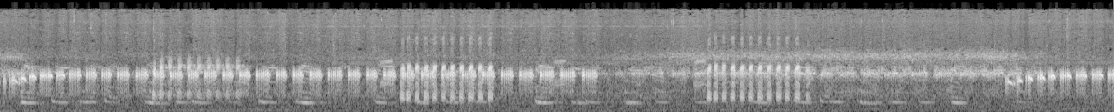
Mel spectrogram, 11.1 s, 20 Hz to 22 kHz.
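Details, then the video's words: A dense frog chorus meant for falling asleep, with continuous high pulsing calls, louder buzzy rattling bursts every couple of seconds, and soft low croaks scattered beneath. "The sound of frogs lulls sleep, 30 minutes you fall asleep soundly.( Suara katak Penghantar Tidur )"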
